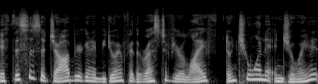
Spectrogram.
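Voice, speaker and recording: A woman speaks with a very deep, low pitch, a dark, mellow tone and very wide pitch swings. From California, Seaside. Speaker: psychologist. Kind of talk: panel discussion.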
